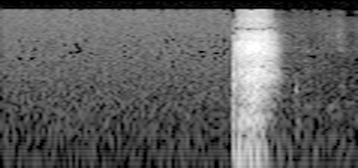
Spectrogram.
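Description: Near silence, then a single short sneeze near the end.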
